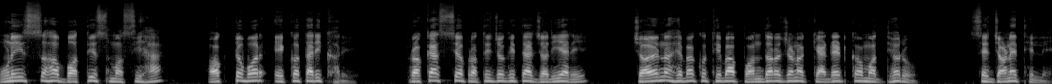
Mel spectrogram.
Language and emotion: Odia, neutral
